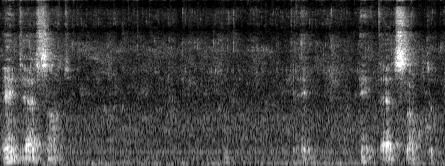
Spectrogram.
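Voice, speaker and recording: A man performing a stage monologue as a haunted Brooklyn man confessing a boyhood killing, halting, brooding, bitter and anguished. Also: lightly acted. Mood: bitter, wistful. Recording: roomy, distant mic, faint noise.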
